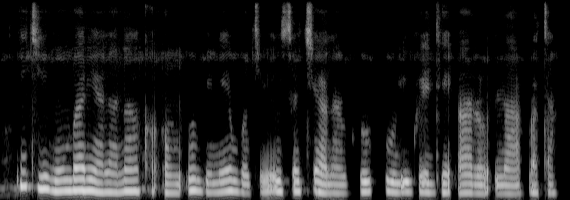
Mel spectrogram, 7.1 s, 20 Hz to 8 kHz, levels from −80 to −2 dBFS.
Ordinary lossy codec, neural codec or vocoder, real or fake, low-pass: none; codec, 16 kHz, 4 kbps, X-Codec, HuBERT features, trained on balanced general audio; fake; none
